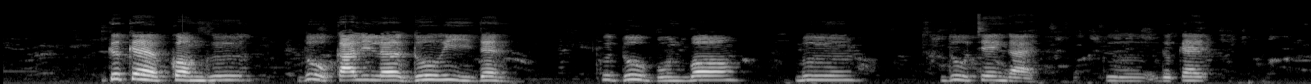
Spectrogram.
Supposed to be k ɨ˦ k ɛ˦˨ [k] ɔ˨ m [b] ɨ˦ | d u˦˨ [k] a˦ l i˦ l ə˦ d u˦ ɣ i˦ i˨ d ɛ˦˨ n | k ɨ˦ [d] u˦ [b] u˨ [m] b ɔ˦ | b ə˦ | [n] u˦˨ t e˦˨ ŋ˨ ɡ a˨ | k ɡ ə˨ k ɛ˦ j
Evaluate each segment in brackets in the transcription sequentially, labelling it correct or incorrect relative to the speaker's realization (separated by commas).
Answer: correct, incorrect, correct, correct, correct, incorrect, incorrect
